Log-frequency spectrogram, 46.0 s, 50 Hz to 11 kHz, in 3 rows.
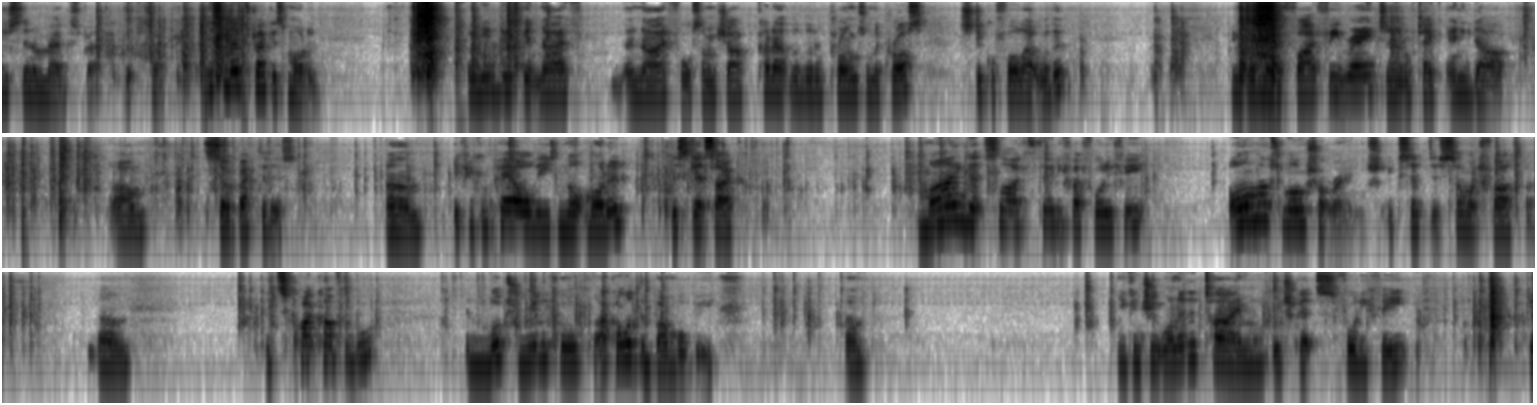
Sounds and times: Child speech, kid speaking: 0:00.0 - 0:03.2, 0:04.7 - 0:10.7, 0:12.3 - 0:15.1, 0:16.4 - 0:18.3, 0:19.2 - 0:22.8, 0:24.5 - 0:26.8, 0:27.6 - 0:30.7, 0:31.6 - 0:32.0, 0:33.3 - 0:34.4, 0:35.3 - 0:38.0, 0:39.1 - 0:39.4, 0:41.8 - 0:44.8
Male speech, man speaking: 0:00.0 - 0:03.2, 0:04.7 - 0:10.6, 0:12.3 - 0:15.0.

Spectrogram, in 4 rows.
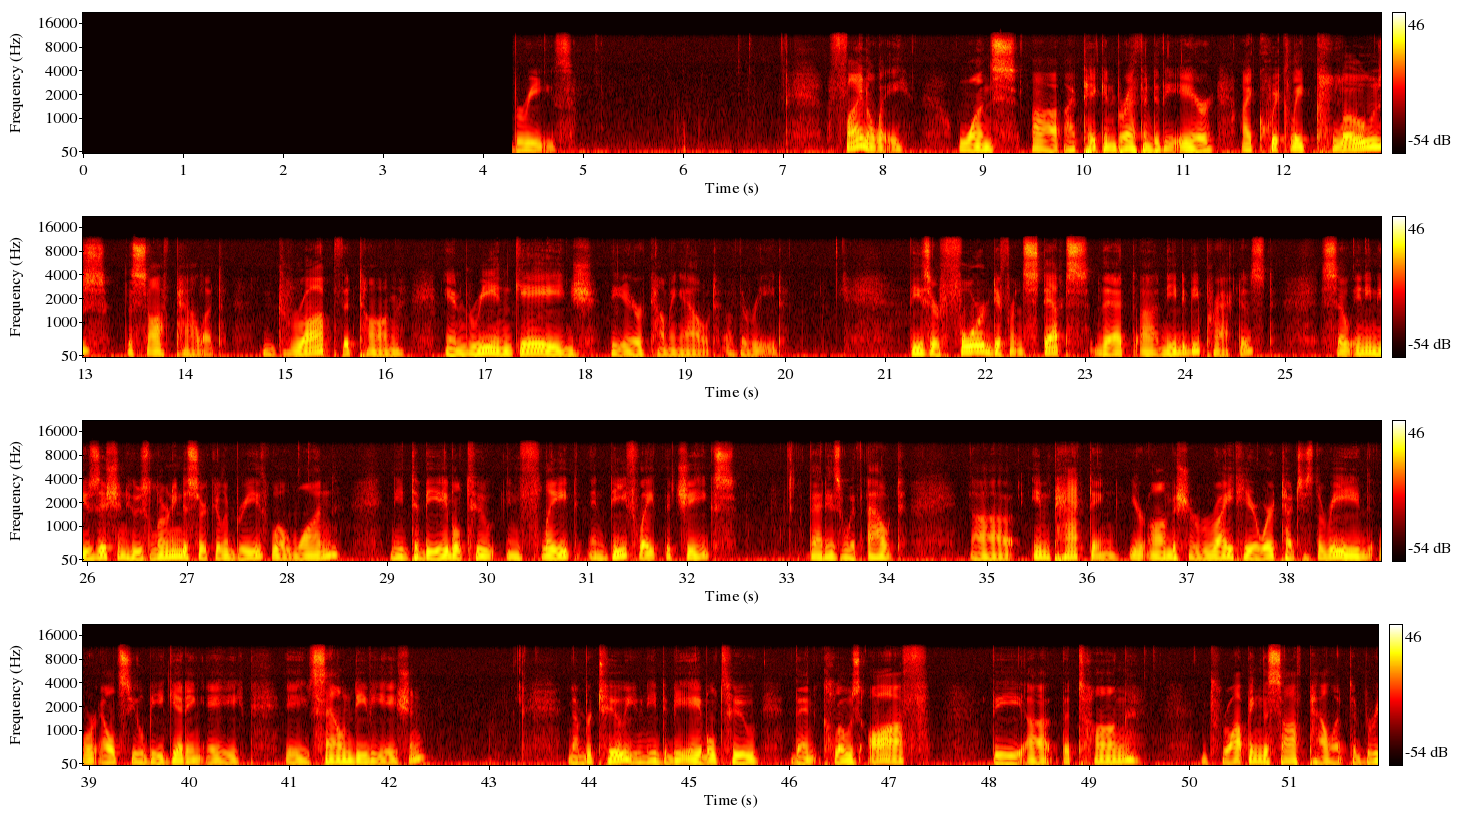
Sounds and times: Speech: 0:04.3 - 0:05.0, 0:07.5 - 0:20.0, 0:21.2 - 0:34.2, 0:34.8 - 0:42.4, 0:43.8 - 0:51.8.

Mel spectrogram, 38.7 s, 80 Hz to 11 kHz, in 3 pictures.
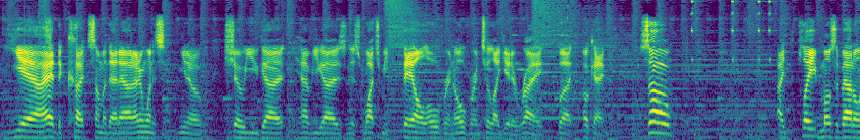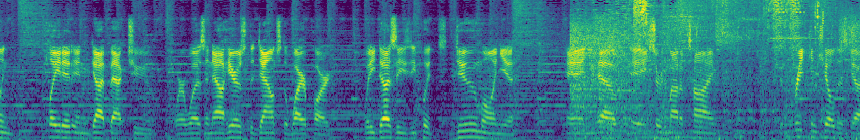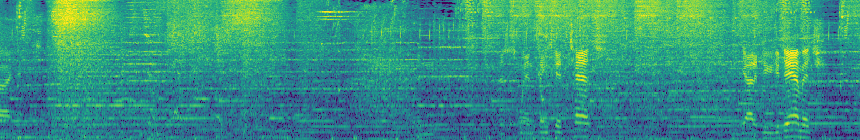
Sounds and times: Music: 0:00.0 - 0:38.7
Speech: 0:00.1 - 0:10.1, 0:11.6 - 0:20.7, 0:21.4 - 0:23.7, 0:24.6 - 0:26.5, 0:33.3 - 0:34.9, 0:36.8 - 0:38.2.

